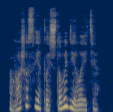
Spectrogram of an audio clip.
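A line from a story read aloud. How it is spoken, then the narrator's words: Frightened whisper. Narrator (Russian): Лана побледнев, зашептала мне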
